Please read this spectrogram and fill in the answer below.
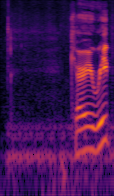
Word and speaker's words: Carrie Reap: I've been saying your wrong your name wrong. Carrie Reap is the way we say it. 2014 Mustang. Carrie Reap going to have some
